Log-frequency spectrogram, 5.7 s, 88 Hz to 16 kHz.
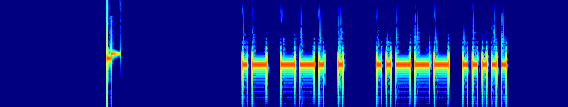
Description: Morse code, heard as a keyed tone, about 25 wpm, 700 Hz. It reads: AGE 25
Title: Practice QSO - Exchange 3 - More Info - 25wpm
